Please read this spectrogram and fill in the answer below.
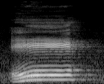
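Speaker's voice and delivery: high, loud, stretched-out eh; long drawn-out eh. Shown as a demonstration. Teacher demos a hesitant, stretched Eh. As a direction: drag out Eh as a thinking filler. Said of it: "I drag out too long".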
